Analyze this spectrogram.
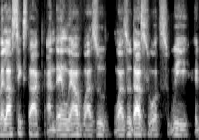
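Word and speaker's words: Wazuh: Then we have Elasticstack, and then we have Wazoo. Wazoo, that's what we are going to use on this lab. So in this lab, you will gain hands-on experience using Wazoo, pronounced as Wazoo.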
